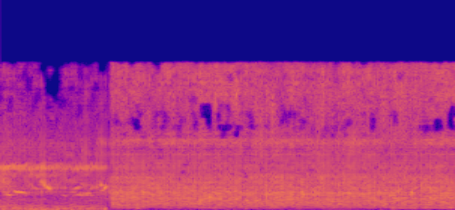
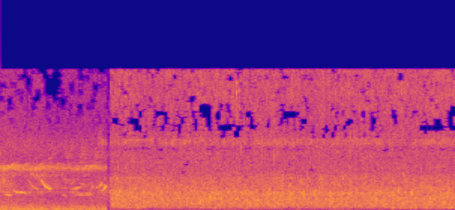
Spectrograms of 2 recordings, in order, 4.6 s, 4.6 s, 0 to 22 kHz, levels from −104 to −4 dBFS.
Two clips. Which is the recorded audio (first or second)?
second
